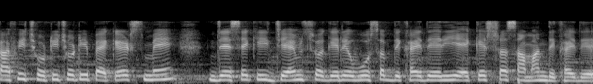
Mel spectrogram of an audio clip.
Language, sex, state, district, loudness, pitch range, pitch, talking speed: Hindi, female, Punjab, Pathankot, -15 LUFS, 195-215 Hz, 205 Hz, 190 wpm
